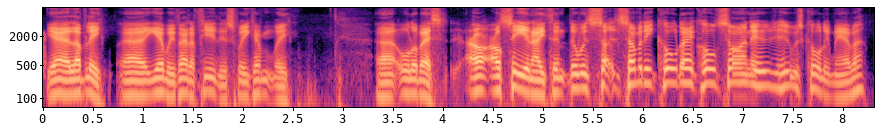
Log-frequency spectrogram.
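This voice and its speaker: A man's voice: medium pitch, animated, fast talker, sharp tone, clean tone. A man chatting on amateur radio, laughing often and spelling out call signs. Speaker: ham radio operator. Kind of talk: casual radio chat. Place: parked car by the road, remote radio.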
